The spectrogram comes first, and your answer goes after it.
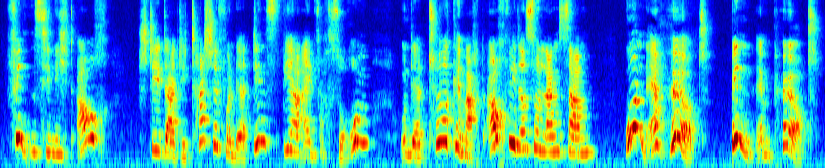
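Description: Woman reading, grumpy complaining lady, shrill, loud, storybook voice. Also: huge pitch swings, slow, exaggerated voice. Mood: scolding. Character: grumpy scolding middle-aged woman, complainer.

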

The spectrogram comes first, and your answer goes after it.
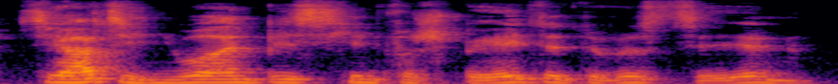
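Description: A man's voice: medium pitch, fairly even intonation, moderate pace, a bit bright, close to an everyday voice. A man voicing a kindly old male burglar in a storybook reading, grumbling and reassuring.

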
